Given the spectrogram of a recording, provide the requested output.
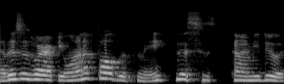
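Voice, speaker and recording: Against a quiet background, a woman speaks at medium pitch with ordinary pitch variation. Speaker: artist and origami craft instructor. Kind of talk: livestream craft tutorial. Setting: livestream. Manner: fast; chatty, enthusiastic.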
